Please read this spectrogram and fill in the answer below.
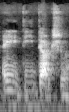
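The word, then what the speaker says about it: adduction: the same he said so i'll say abduction and a deduction and i'm like wait those sound the same too a b duction a deduction also kind of sound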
